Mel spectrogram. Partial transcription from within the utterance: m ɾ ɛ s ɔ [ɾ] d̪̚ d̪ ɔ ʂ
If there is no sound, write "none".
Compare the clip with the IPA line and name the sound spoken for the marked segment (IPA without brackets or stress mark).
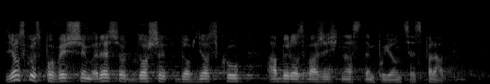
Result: ɾ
